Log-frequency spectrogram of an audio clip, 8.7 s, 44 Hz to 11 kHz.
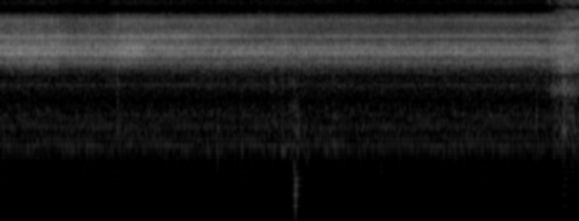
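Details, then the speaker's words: Unitra Eltra Ania MOT-711 long/medium-wave receiver, old capacitors dried out, before switching to medium wave. A steady even hiss with no voice or music; unclear whether it is picking up the Polish Radio station. "szumi jak zresztą pewno słyszycie niestety trudno zorientować się czy łapie program Polskiego Radia"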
